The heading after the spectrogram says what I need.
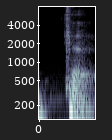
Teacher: Lidahnya kita turunkan sehingga rongga udara terbuka. Ka, ada hembusan seperti itu.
